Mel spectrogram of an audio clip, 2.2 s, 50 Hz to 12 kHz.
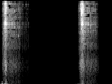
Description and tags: lego - shakes 07
Shaking a bowl full of Lego pieces.
shaker, percussion, plastic, shook, toys, rustle, rattle, bricks, toy, legos, parts, shaken, lego, lego-bricks, percussive, shake, pieces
